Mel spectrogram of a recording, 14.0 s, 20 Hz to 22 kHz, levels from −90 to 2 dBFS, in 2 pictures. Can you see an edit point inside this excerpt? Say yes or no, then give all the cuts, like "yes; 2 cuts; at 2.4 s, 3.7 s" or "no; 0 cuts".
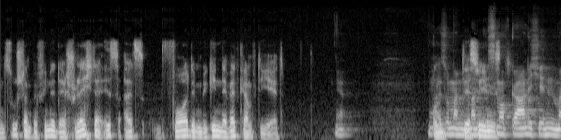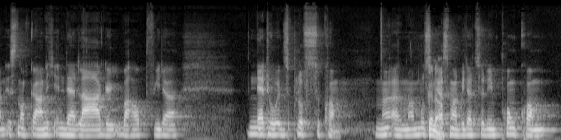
no; 0 cuts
